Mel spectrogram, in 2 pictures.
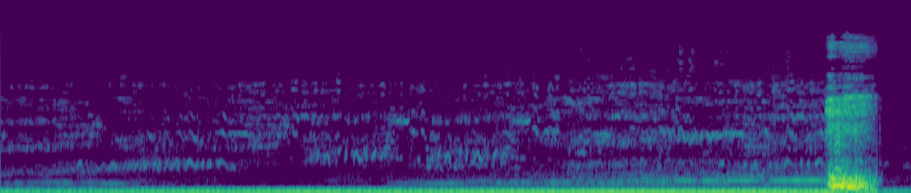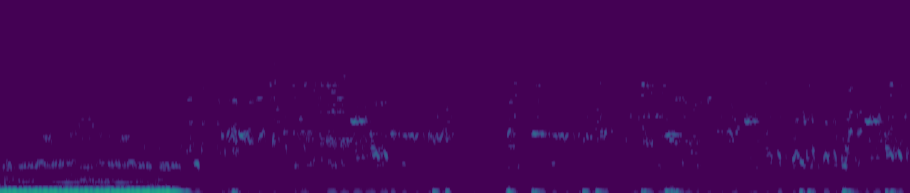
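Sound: turkey gobbling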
